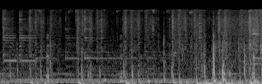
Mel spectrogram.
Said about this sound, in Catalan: Poc esperaven els dos cavallers que aquell galop de cavalls no eren ni l'exèrcit musulmà ni de l'exèrcit cristià. No eren cavalls. Eren... els llops!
